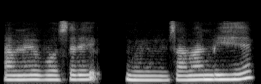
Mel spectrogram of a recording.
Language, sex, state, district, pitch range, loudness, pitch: Hindi, female, Odisha, Khordha, 210-220 Hz, -12 LUFS, 215 Hz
